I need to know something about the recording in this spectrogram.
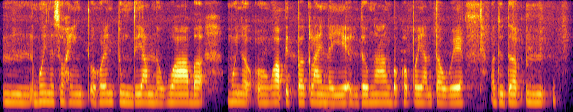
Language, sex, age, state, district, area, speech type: Manipuri, female, 30-45, Manipur, Tengnoupal, rural, spontaneous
